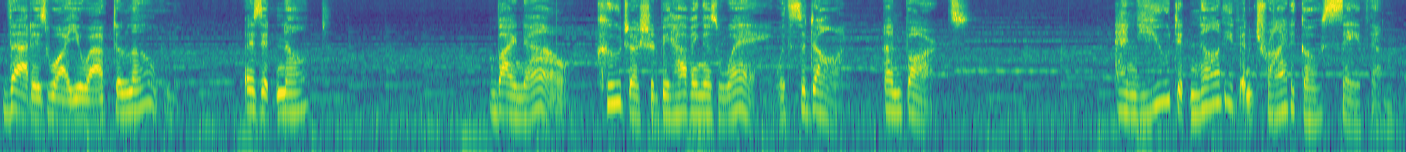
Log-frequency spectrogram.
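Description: A woman's voice: low-pitched, lively intonation, takes it slowly, pauses often, music in the background. A woman playing a menacing, cold, taunting sorceress in a video game, speaking in an imperious, theatrical manner. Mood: mocking, imperious.

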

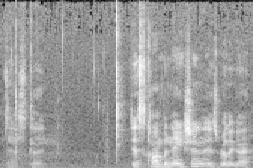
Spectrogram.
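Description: A woman's voice: lowish voice, fairly even intonation, normal speed, a little hiss or hum. A young woman hosting an eating show, chatting casually between bites in a room at home. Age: young adult. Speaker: mukbang host. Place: small room indoors at home.

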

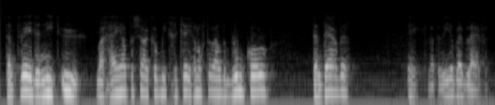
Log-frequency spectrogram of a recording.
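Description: A man playing a polite, insistent, probing middle-aged visitor in a radio drama, with a husky voice. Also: fairly high pitch, moderate pace. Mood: coolly accusing. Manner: formally courteous, insistent. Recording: muffled, narrow-band old radio recording.

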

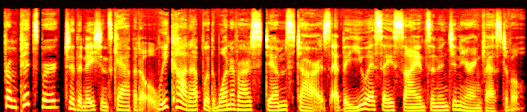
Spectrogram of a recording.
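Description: A woman narrating a scripted report with measured, polished delivery. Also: rumbling low, animated, a little mellow.

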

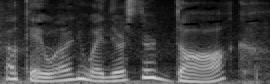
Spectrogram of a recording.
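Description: A man's voice: a little high, animated, normal speed, darkish tone. A middle-aged man giving casual, chatty travel vlog commentary, thinking aloud as he goes. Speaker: travel vlogger. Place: outdoors at campground and beach. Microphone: handheld action camera at arm's length. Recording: wind and engine noise, action camera.

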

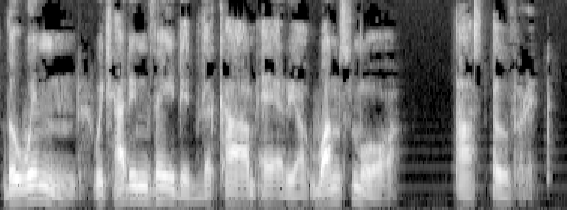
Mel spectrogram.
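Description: Male audiobook narrator for young people's sci-fi: low, very unhurried, suspenseful, with dramatic pauses. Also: lively intonation, mellow, slightly rough. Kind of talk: scripted dramatic narration of a children's sci-fi story.

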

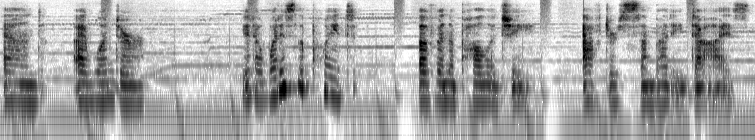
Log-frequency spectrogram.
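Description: Slow gravelly lady rambling thoughtfully while painting, kinda dull lo-fi sound, faint music. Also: low voice. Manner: slow, thoughtful, digressive, with many restarts. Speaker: painting vlogger. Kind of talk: casual reflective monologue while painting.

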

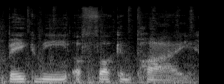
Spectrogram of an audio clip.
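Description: A man's voice: medium pitch, steady tone, takes it slowly, gravelly, a little mellow, soft background music. A man joking casually as a player in a tabletop game.

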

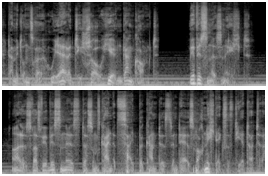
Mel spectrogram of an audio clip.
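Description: A man voicing a nameless, resigned monk in a horror audiobook, with a dark, hushed, breathy voice and a slow, grave, fatalistic manner. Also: very deep voice, full character voice. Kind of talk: dramatic audiobook character acting.

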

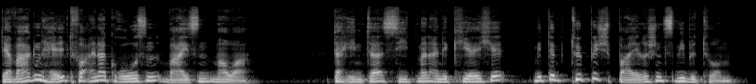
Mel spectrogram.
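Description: A man narrating a scripted story with clear enunciation. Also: mid-range voice, very animated, unhurried, a little mellow.

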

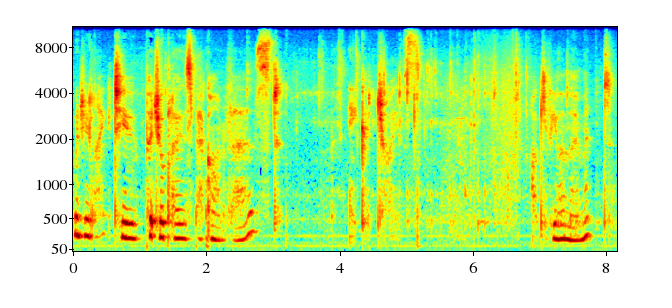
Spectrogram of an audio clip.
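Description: Woman, 20s, ASMR whisperer as a courteous vampire attendant; unhurried, bright and breath-led, close-miked. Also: mid-range voice. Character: gentle, courteous female vampire salon attendant. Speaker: ASMR performer playing a vampire spray-tan attendant. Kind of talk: ASMR role-play, soft whispering. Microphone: close binaural microphone. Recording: close binaural whisper with faint hiss.

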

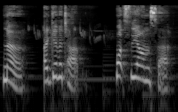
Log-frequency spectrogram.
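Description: A woman's voice: high-pitched, very animated, moderate pace, soft background music. A woman playing a polite, curious and easily indignant young girl in a stage play dramatization. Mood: puzzled, polite.

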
